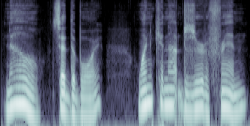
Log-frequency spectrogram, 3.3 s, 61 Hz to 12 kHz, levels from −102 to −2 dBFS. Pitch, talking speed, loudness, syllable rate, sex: 125 Hz, 160 wpm, -22 LUFS, 4.5 syllables/s, male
